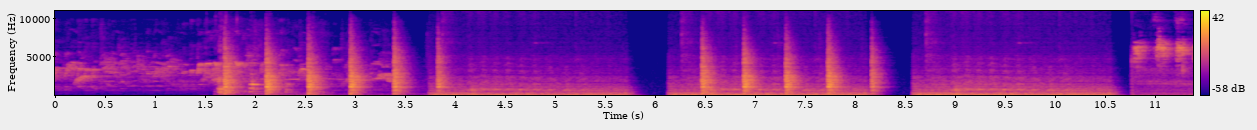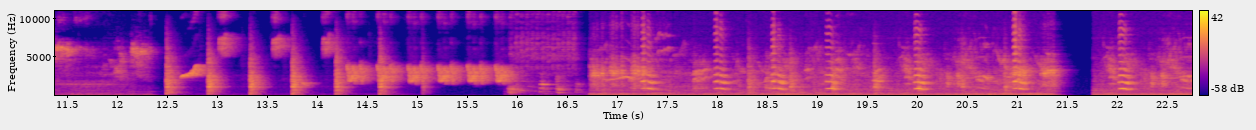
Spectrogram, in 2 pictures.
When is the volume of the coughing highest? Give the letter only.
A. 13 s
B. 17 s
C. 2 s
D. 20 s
C.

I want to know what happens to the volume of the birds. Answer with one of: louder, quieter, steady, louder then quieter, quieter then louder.
louder.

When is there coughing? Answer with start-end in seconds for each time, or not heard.
1.6-2.8, 15.9-17.0.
